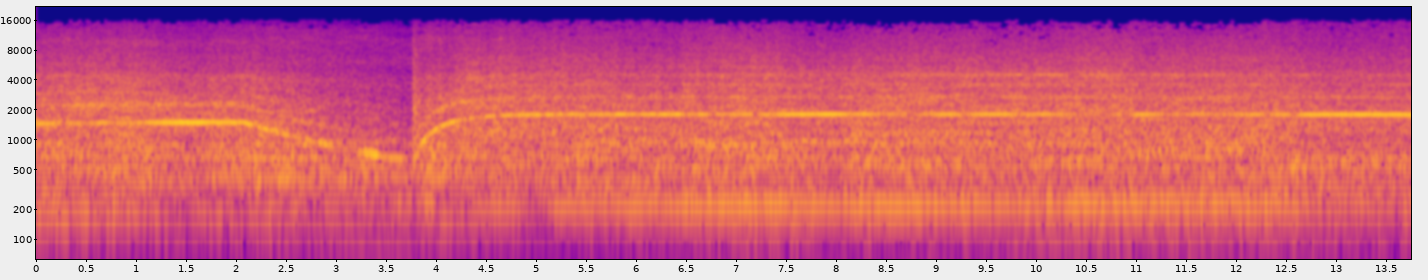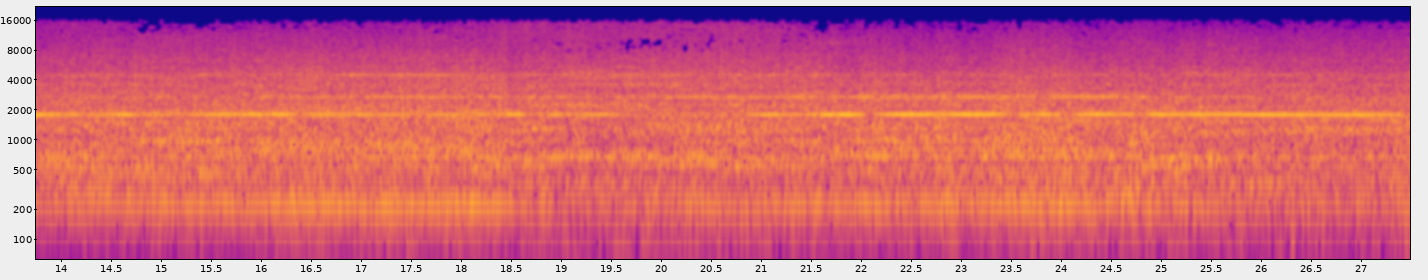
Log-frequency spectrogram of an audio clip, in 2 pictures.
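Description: Electric leaf blower running with a high motor whine. It winds down about two seconds in, is switched back on about four seconds in, spins up quickly and then runs steadily.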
